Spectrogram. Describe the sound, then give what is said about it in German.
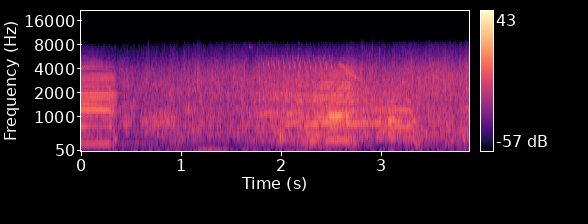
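Cattle mooing: a short harmonic call opens, then a long, loud, drawn-out moo builds and holds to the end, with overlapping animal calls and no voices. “Rinder.”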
